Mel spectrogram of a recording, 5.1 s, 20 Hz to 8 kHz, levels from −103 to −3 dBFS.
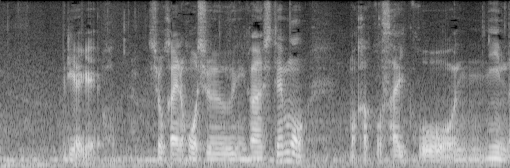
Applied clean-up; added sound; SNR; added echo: none; none; none; none.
